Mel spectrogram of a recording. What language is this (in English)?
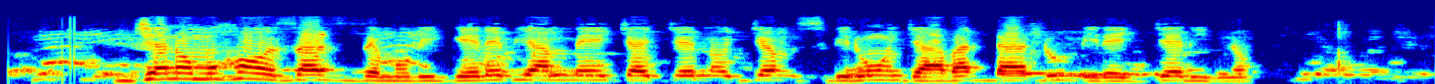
Ganda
